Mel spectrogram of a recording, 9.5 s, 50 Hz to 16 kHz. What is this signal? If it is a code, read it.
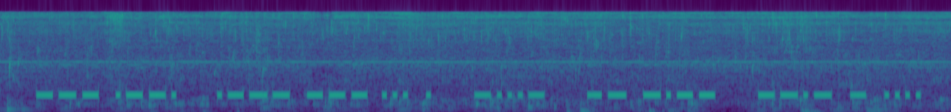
Morse code, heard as a keyed tone, hand-sent with a bug key, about 23 wpm, 610 Hz, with a steady whistle near 2020 Hz and the noise of a restroom. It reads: OP JOSE <BT> MY QTH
